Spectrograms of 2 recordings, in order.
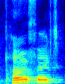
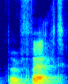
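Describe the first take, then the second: First: PER in perfect punched, second syllable lighter; stress on first syllable. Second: FECT in perfect punched after a light per; stress on second syllable. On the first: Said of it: "first syllable". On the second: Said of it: "second syllable". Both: Shown as a demonstration.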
